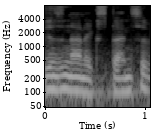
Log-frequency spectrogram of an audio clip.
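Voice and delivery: ordinary talk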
